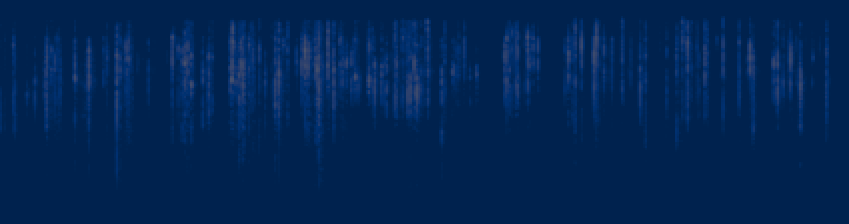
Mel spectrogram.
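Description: A small orange plastic pill blister pack with a foil backing is held in both hands and squeezed and crinkled with fingertips and long nails. Bright, dry crackles and crinkles come in dense bursts with short pauses, with almost nothing in the low end.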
